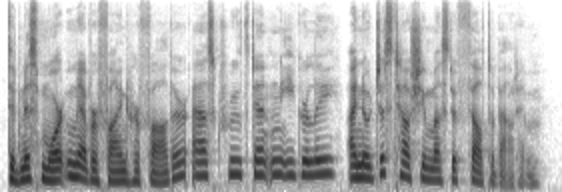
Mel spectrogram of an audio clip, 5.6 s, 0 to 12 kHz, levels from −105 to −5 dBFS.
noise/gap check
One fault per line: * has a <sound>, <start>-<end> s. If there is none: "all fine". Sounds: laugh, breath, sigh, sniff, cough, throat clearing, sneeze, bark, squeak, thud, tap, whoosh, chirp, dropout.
all fine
